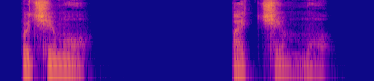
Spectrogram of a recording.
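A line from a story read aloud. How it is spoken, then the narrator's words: Whisper fading to breath. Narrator (Russian): прошептал он второй раз тише первого, а потом уже совсем тихо, как слетевшее с губ облачко дыхания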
